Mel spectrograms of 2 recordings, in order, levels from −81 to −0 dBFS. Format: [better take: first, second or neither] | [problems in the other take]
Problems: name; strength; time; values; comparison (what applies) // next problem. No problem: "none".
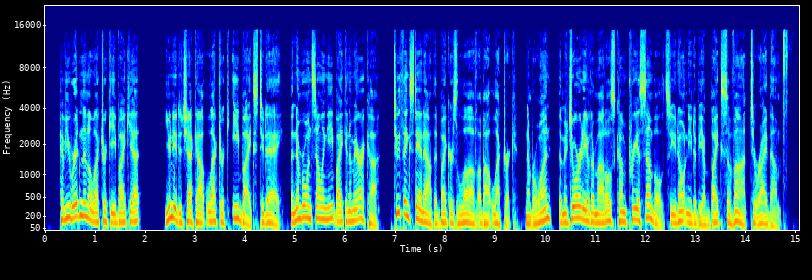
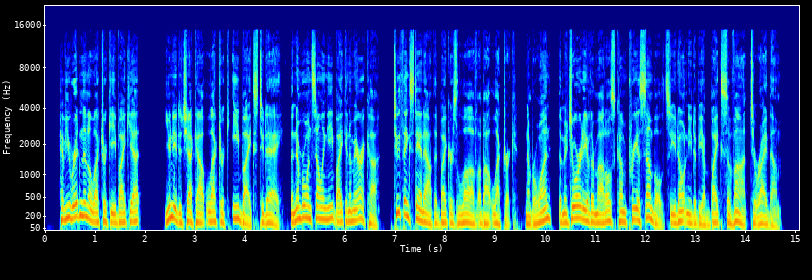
second | jangling keys; noticeable; at 15 s; peak 9 dB below the speech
